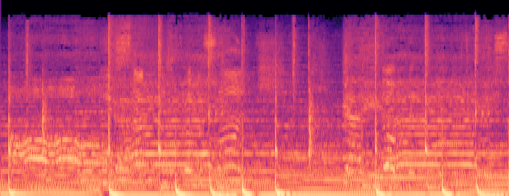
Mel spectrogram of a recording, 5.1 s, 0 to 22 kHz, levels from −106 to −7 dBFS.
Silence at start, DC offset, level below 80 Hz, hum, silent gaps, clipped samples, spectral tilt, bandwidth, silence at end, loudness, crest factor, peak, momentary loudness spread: 0 s; under 0.1%; -22 dBFS; none; none; under 0.1%; -5 dB/octave; 16 kHz; 0 s; -20 LUFS; 12 dB; -6 dBFS; 3 LU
